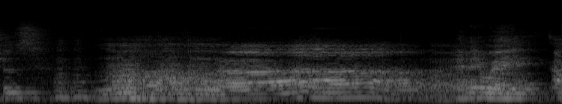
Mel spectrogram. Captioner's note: laughs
